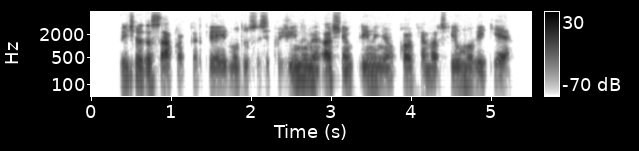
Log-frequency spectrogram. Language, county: Lithuanian, Vilnius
